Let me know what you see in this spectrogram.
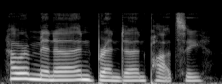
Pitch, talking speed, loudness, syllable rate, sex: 195 Hz, 190 wpm, -13 LUFS, 5.9 syllables/s, female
